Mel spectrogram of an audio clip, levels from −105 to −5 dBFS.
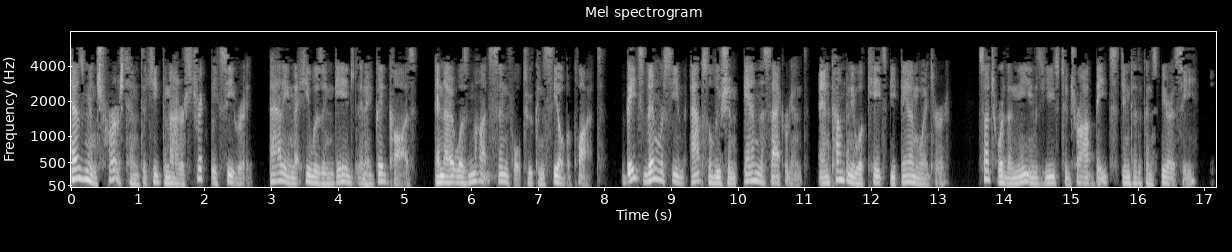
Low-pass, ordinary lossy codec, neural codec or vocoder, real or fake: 7.2 kHz; MP3, 24 kbps; codec, 24 kHz, 0.9 kbps, WavTokenizer, medium music audio release; fake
